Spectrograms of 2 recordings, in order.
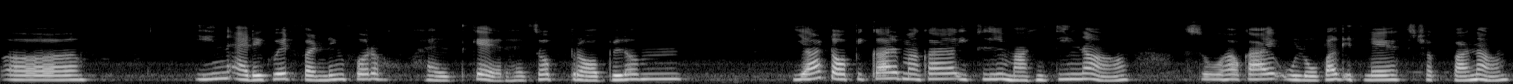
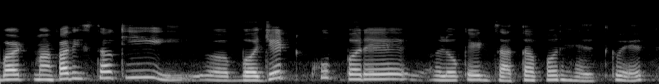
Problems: none marked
